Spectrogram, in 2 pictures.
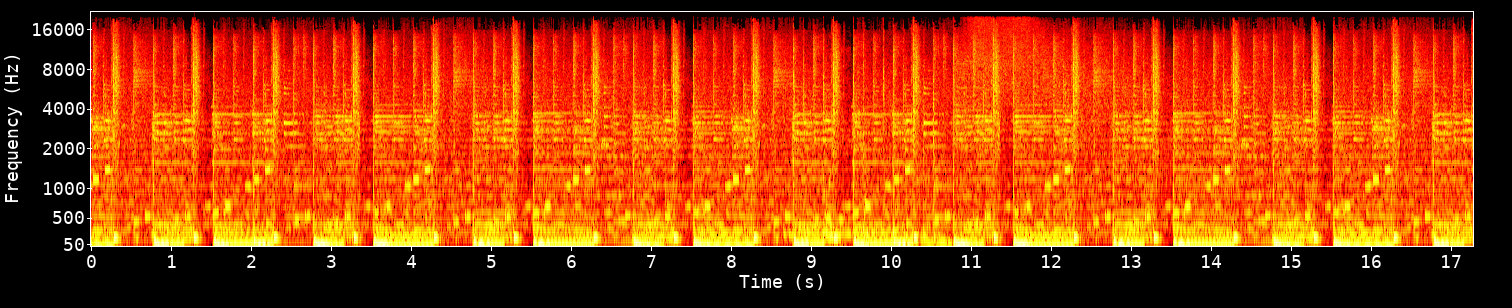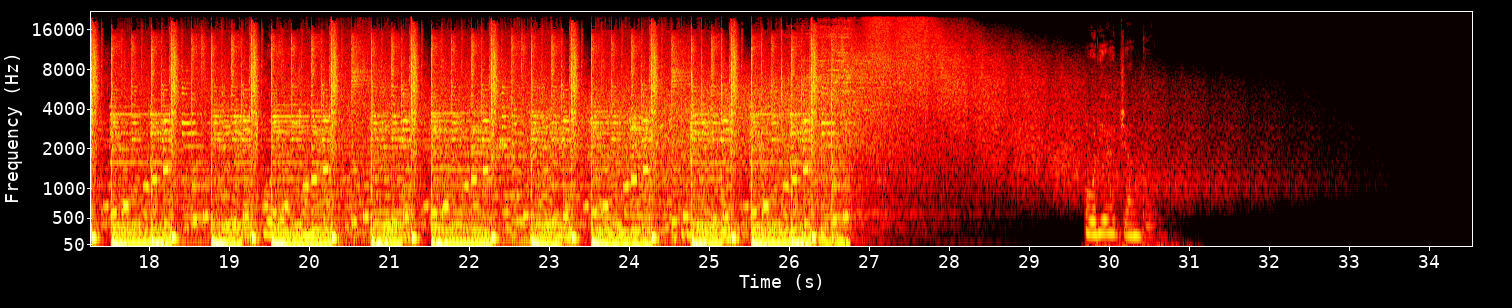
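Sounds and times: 
upbeat guitar pop: 0:00.0 - 0:26.9.

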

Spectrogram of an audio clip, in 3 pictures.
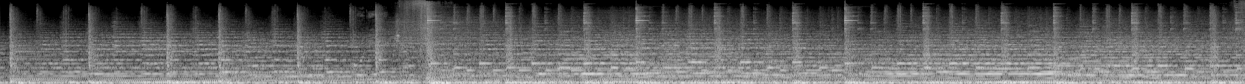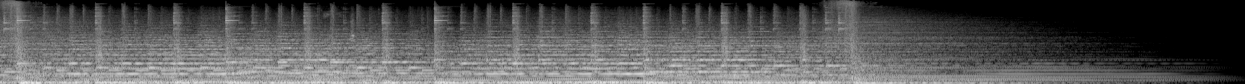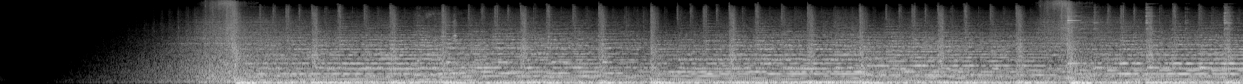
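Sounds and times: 
epic cinematic motivational music: 0:00.0 - 0:24.1, 0:26.0 - 0:37.3.

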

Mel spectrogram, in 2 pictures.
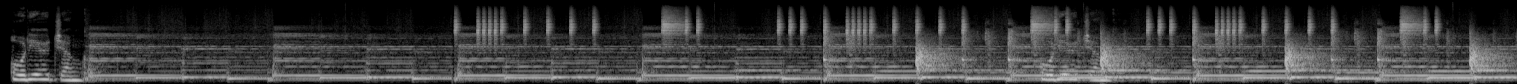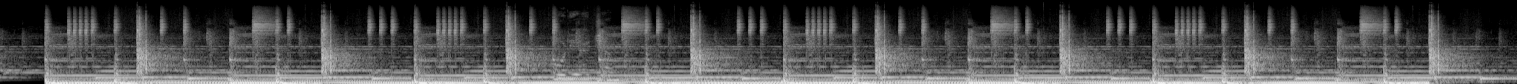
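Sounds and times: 
sad hip hop music: 0:00.9 - 0:30.3.

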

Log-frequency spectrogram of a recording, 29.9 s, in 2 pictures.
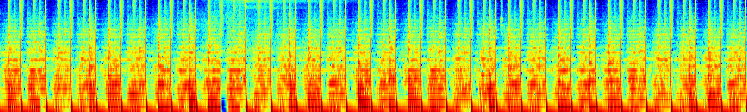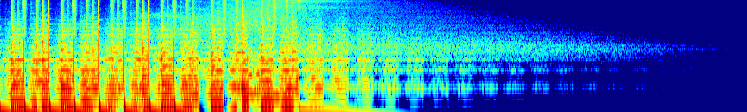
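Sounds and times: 
background electronic house music: 0:00.0 - 0:23.3.

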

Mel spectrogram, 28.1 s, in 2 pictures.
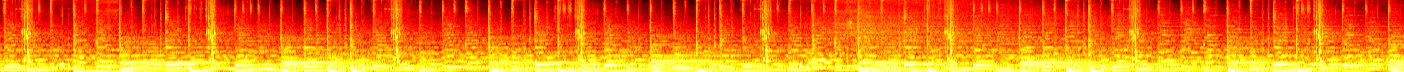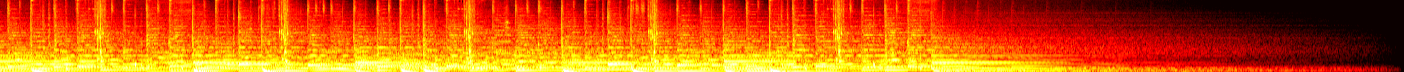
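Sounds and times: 
digital corporate technology music: 0:00.0 - 0:25.4.

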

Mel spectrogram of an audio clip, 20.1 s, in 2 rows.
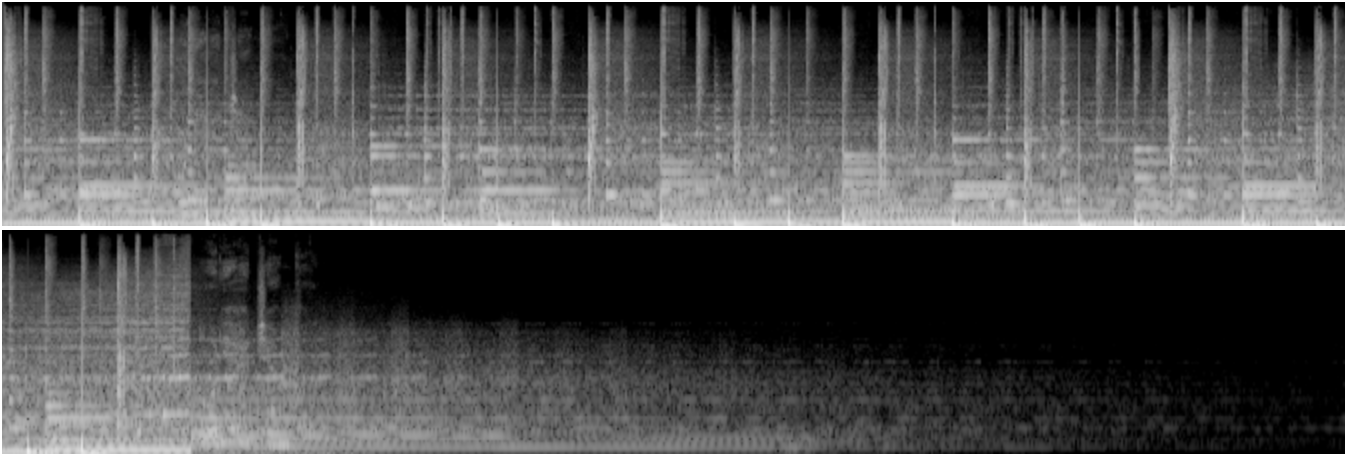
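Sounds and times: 
corporate presentation background music: 0:00.0 - 0:15.9.

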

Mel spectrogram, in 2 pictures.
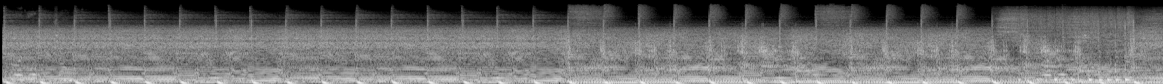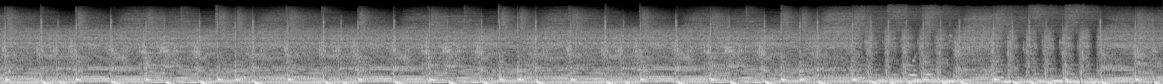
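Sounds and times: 
aggressive heavy metal music: 0:00.0 - 0:23.2.

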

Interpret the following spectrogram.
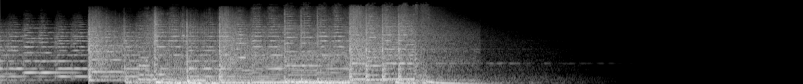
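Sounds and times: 
dramatic action sport adventure intro music: 0:00.0 - 0:05.6.

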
